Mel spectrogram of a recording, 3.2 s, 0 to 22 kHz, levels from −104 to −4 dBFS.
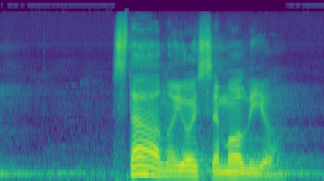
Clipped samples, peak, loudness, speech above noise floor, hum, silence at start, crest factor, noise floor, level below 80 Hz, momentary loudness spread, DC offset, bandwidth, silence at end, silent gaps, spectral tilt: under 0.1%; -4 dBFS; -17 LUFS; 29 dB; none; 0 s; 16 dB; -46 dBFS; -54 dBFS; 14 LU; under 0.1%; 16.5 kHz; 0.2 s; none; -5 dB/octave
